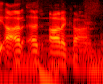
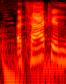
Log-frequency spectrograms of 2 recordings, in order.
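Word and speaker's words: Atakhan: It's got to be Oticon. Yeah, cuz attacking just sounds stupid from all angles.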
